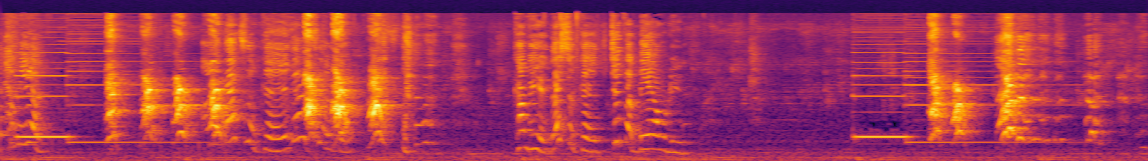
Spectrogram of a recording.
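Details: A tiny Pomeranian barking in alert at a doorbell; two-tone chimes ring twice, each followed by rapid, sharp yappy barks, with a woman's soothing voice between.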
